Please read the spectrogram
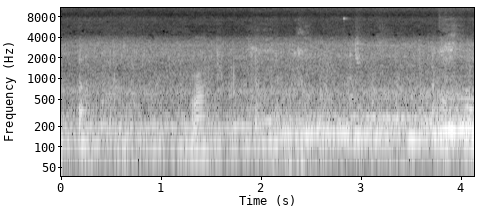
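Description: Distant patrol boat's engines running at speed, a steady low drone carried across the water, with faint voices behind it.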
